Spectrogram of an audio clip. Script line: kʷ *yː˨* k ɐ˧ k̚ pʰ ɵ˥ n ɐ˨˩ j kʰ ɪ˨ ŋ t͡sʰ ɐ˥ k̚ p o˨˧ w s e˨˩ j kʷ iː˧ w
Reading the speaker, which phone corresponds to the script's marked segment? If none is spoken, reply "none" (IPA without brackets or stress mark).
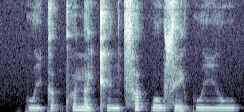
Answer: iː˨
